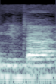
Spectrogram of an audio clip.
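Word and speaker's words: guitar: इसको इसी तरह पढ़ेंगे गिटार, इसको इसी तरह पढ़ेंगे गार्ड। और भी साइलेंट नहीं होता है, भी साइलेंट नहीं होता है।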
